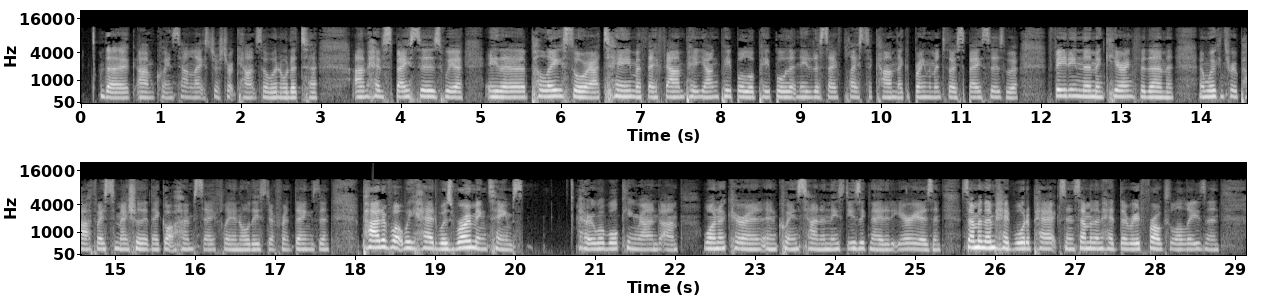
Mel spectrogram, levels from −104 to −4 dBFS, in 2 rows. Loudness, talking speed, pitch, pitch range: -22 LUFS, 210 wpm, 215 Hz, 205-230 Hz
